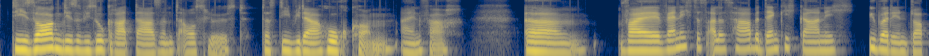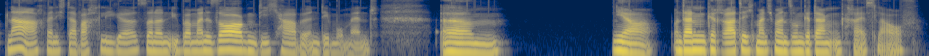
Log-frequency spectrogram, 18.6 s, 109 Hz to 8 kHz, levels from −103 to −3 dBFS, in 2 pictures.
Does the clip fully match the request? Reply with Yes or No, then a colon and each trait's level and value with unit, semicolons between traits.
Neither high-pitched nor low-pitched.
Yes: medium, 165 Hz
